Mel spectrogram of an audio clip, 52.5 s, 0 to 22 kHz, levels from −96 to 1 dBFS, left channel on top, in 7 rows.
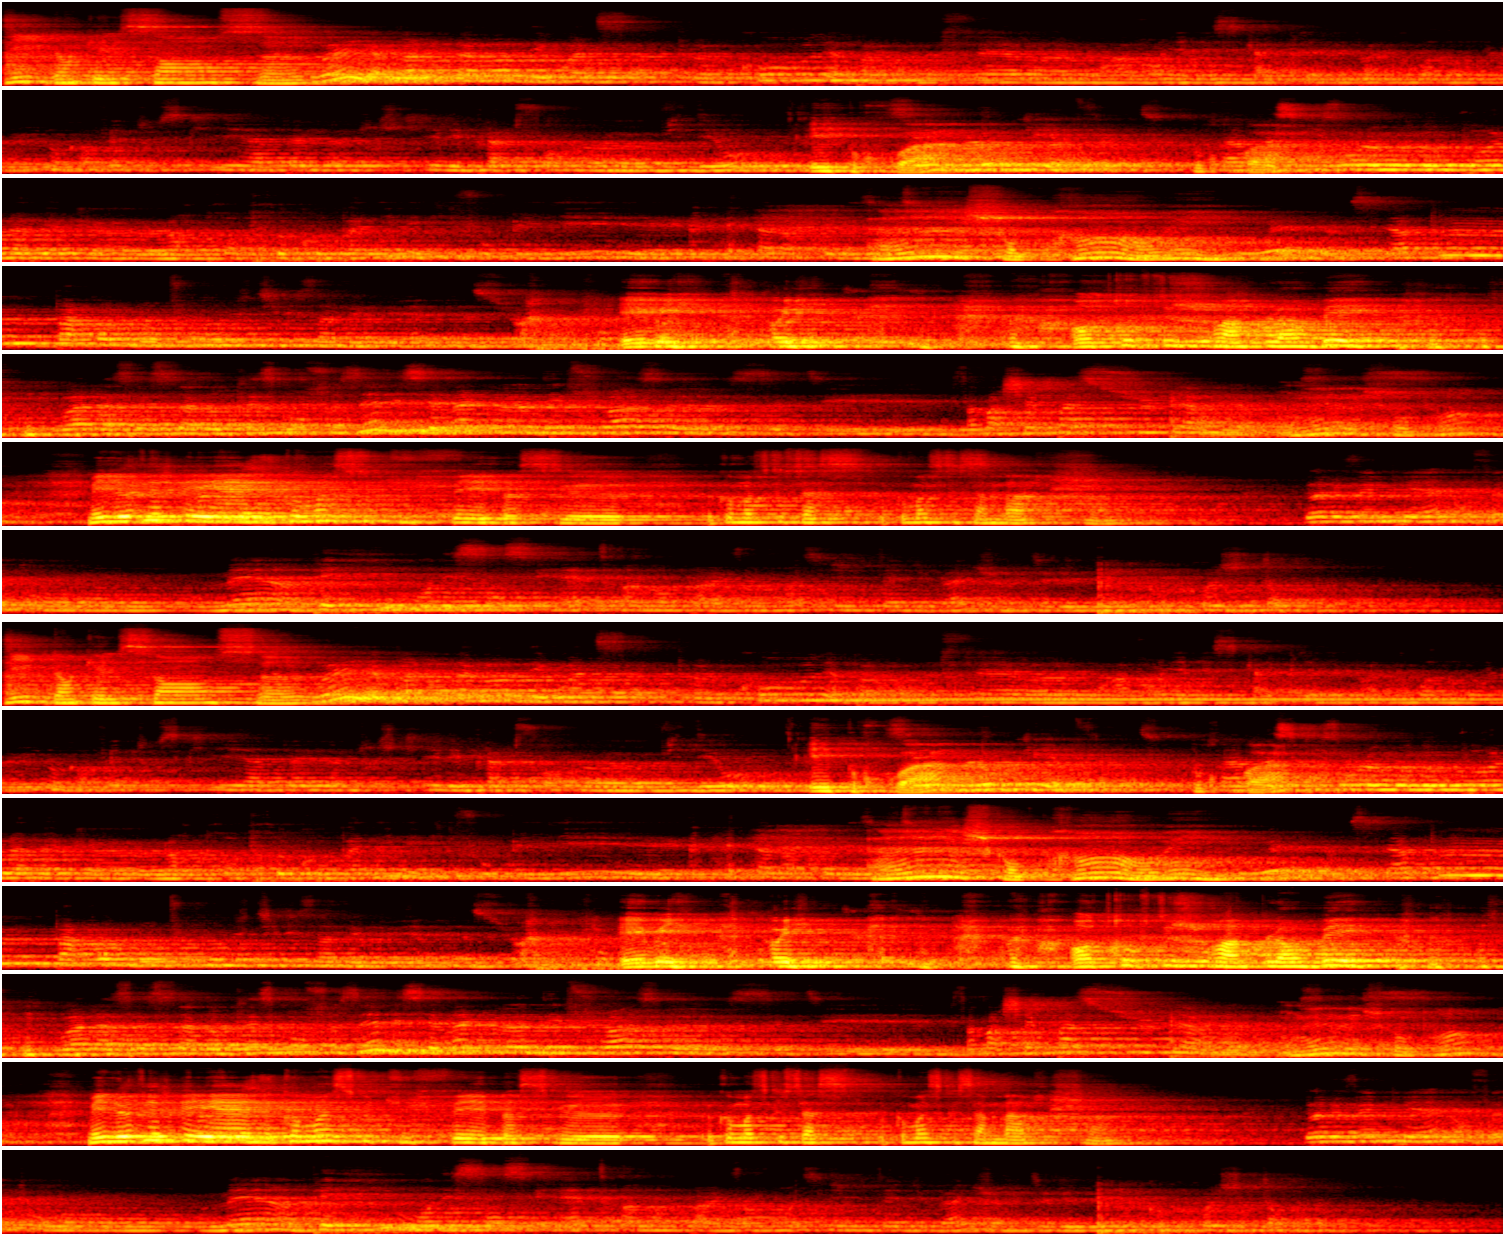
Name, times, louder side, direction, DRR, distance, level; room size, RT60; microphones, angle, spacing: voice 1, 0.0-1.5 11.5-12.3 13.5-13.9 19.3-21.2 25.6-26.9 27.3-30.2 36.4-37.4 37.7-41.7 42.0-43.1, right 1 dB, 30° right, 2 dB, 1.1 m, -25 dB
voice 2, 1.3-8.2 8.5-9.3 9.6-11.3 12.0-13.1 13.6-20.2 21.2-27.6 29.7-36.9 37.2-37.4 37.8-37.9 38.2-38.7 39.6-39.8 44.0-51.4, equal, 15° right, -3 dB, 5.0 m, -34 dB
sound 1, 3.1-13.5 14.4-18.1, right 9 dB, 40° left, 5.2 m, -48 dB
29.0 x 11.5 x 9.6 m, 2.9 s
head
